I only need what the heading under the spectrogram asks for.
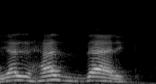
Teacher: فتدغم الثاء في الذال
